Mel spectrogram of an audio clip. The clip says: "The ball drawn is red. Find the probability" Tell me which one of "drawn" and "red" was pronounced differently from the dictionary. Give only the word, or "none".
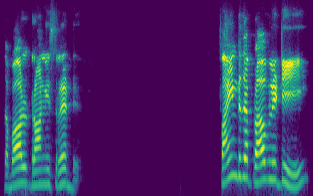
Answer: none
